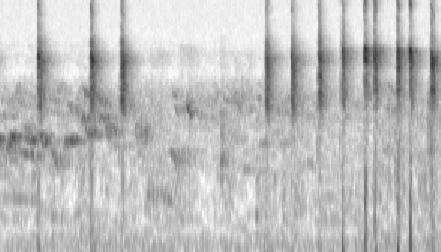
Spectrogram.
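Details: Flowerpecker opening with scattered high ticks among soft whistles, then breaking into a fast, loud series of sharp clicking notes.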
